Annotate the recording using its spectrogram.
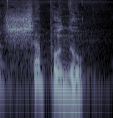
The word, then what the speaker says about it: Chaponost: Chaponneau. Chaponneau, on ne prononce pas le OST.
